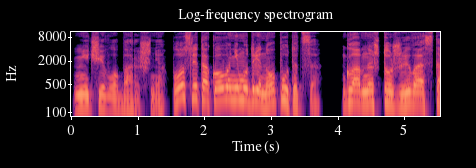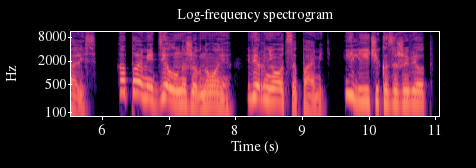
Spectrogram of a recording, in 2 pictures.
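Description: A woman reading an audiobook, voicing a stout, kindly peasant woman of about fifty with a low chest voice and folksy, soothing speech. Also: sing-song, measured pace, no room sound, clean studio sound. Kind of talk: audiobook character voice.

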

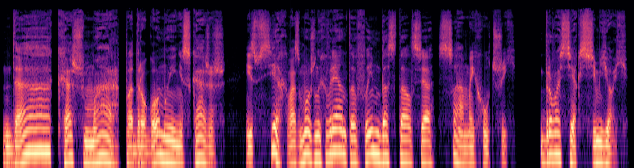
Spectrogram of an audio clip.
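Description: A male storyteller reads a children's tale with a lively, animated delivery, his pitch moving freely through each sentence. His voice sits in the middle range for a man. The recording is dry and close, with no echo. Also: measured pace. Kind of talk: expressive story reading.

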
